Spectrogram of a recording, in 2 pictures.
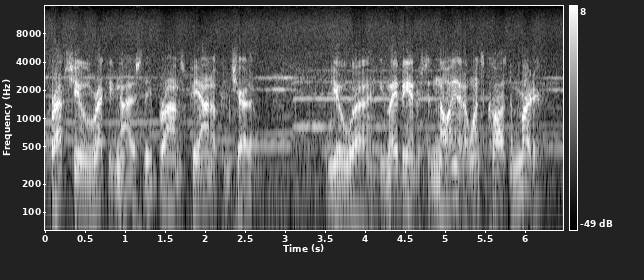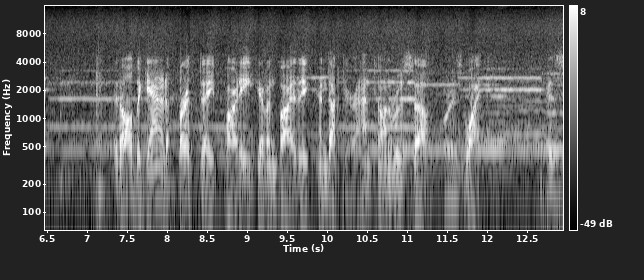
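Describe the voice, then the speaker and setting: A man's voice: fairly low pitch, normal speed, close to an everyday voice, low-quality recording. An American actor playing a suave, courteous detective who narrates his case in a 1950s television mystery. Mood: suave, intriguing. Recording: vintage TV soundtrack under loud music.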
